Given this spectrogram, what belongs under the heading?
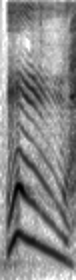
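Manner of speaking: whooping in celebration; high victory whoop. Real, not acted. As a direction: let out a high woo. Celebrating the win.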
